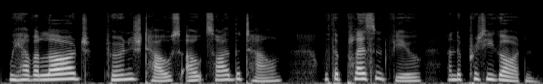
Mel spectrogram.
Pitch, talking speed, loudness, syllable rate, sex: 200 Hz, 190 wpm, -19 LUFS, 5.8 syllables/s, female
